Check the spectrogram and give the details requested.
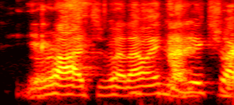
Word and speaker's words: Radgman: Um, we're talking about your and your your last name is Rajman. Correct. Correct. It's Rajman. Yes, Rajman.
